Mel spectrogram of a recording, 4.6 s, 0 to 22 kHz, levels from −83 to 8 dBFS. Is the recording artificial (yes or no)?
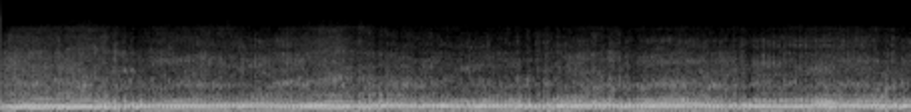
yes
